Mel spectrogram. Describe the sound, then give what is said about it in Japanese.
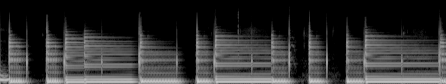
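A rich, jazzy seventh or ninth chord on a keyboard-like instrument, played where the note an octave above would normally be played, struck again and again in a loose rhythm. Each chord rings out loud before brief gaps, with no voices. “この音何だったかな忘れちゃったんですけど、普通だったらオクターブを1オクターブ上のを弾いたりするとこを、多分ね、セブンスとか呼ばれるちょっと、ちょっとおしゃれなやつ。”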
